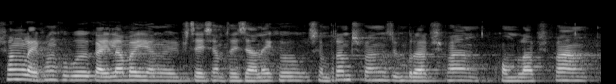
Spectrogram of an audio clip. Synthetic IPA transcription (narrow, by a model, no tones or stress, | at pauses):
i̥pʰaŋlajpʰaŋkʰɯbɯkajlabajːaŋɯpʰi̥tʰajsamtʰajzanajkʰɯwsɯmpʰɾampʰi̥pʰaŋzumbɾapʰipʰaŋkʰɔmlapʰi̥pʰaŋ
